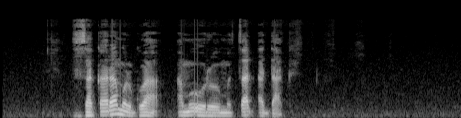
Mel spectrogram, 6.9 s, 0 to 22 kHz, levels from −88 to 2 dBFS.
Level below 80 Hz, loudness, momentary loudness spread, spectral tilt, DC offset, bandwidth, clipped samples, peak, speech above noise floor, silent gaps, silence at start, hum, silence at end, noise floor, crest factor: -46 dBFS; -22 LUFS; 10 LU; -6 dB/octave; under 0.1%; 11.5 kHz; under 0.1%; -4 dBFS; 37 dB; none; 1.1 s; none; 2.55 s; -58 dBFS; 22 dB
